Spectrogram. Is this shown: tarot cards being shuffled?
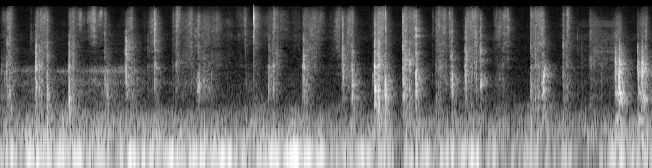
yes

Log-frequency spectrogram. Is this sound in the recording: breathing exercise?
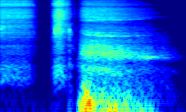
yes

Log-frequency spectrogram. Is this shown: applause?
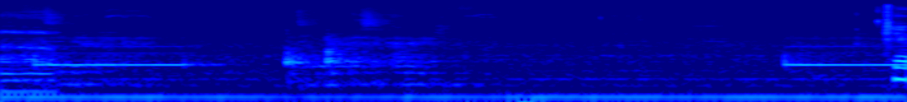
no

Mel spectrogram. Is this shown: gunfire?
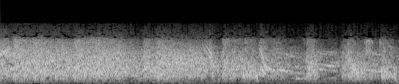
yes

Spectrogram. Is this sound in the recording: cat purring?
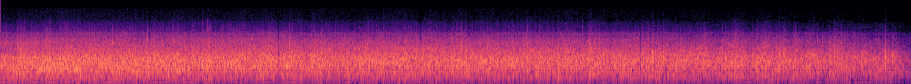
no

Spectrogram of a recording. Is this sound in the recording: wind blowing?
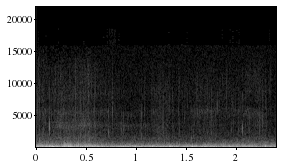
yes

